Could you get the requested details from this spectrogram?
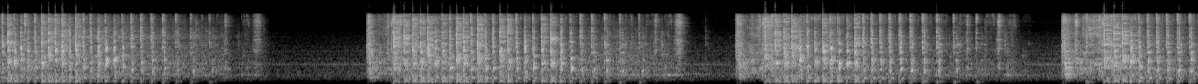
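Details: Briggs & Stratton 17.5 OHV single-cylinder mower engine after valve adjustment, compression release working, spark present: fires in rough bursts that fade and cut out, then pick up again; owner suspects the carburetor is starving it of fuel.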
